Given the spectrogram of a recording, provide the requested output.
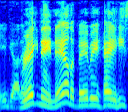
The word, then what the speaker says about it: Rigney: Is that the right pronunciation, or is it Rigney? No, it's Rigney. You got it. Rigney, nailed it, baby.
